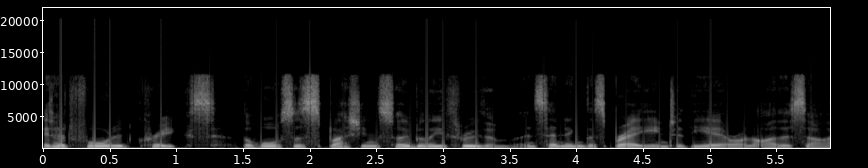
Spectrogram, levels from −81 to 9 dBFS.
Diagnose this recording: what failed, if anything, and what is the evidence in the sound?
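Regular ticks pepper the speech from 0.13 s to 5.76 s, one every 0.125 s, each a silent gap of around 10 ms. These are periodic USB or driver dropouts: a background task stalls the USB bus or audio driver at a fixed interval, discarding audio each time.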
